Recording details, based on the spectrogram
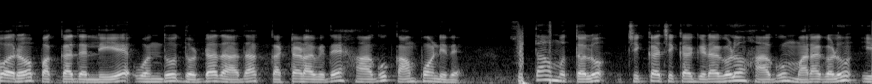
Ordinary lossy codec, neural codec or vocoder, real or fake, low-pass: none; none; real; none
